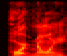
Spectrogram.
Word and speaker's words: Portnoy: Do you say his name, Dave Portnoy? Yeah, Portnoy. Yeah.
